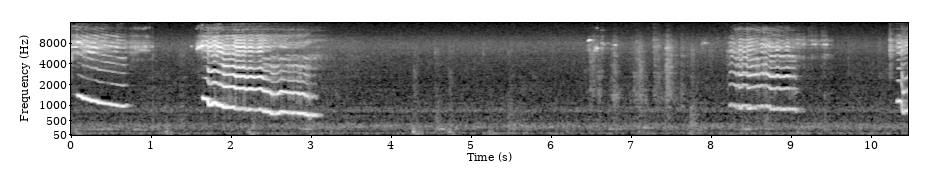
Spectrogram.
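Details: Italian Greyhound giving three bursts of high, tonal, whining yelps. Each slides downward and is richly harmonic. Quiet gaps separate the bursts, and faint rustles sound in a small room.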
